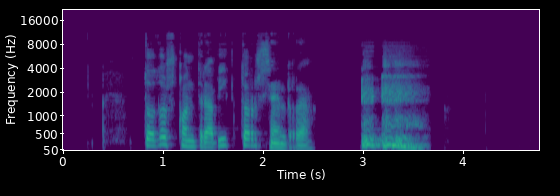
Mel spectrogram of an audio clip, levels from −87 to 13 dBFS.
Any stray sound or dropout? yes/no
yes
